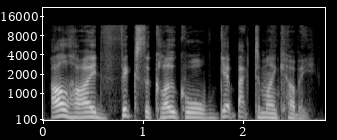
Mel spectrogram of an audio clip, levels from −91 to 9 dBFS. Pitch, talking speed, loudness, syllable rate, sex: 160 Hz, 235 wpm, -20 LUFS, 4.6 syllables/s, male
